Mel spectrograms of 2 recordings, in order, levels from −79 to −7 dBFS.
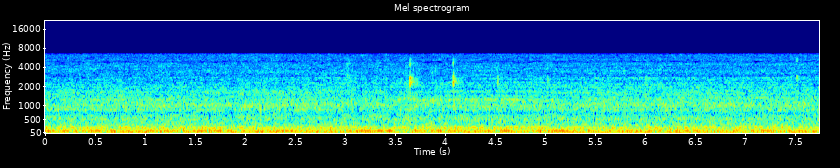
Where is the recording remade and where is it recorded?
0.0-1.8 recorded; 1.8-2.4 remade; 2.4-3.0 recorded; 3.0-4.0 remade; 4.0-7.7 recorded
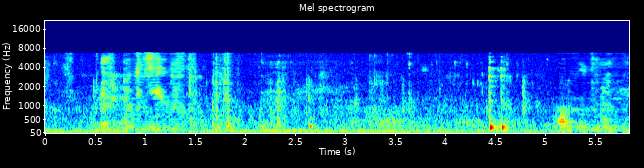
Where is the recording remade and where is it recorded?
0.0-0.8 recorded; 0.8-1.4 remade; 1.4-5.1 recorded; 5.1-5.8 remade

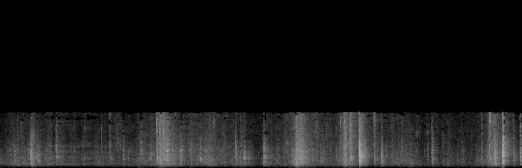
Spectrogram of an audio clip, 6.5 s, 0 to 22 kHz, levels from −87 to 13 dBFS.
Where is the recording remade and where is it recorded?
0.0-0.6 recorded; 0.6-1.4 remade; 1.4-6.5 recorded

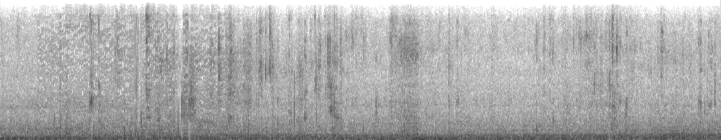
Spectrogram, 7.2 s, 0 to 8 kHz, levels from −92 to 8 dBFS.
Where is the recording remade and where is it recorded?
0.0-7.2 recorded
